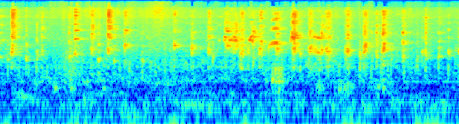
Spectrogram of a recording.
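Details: Albino and Euwing green opaline lovebirds in the morning: a busy run of sharp, scratchy chirps and squawks repeating rapidly, growing denser and louder midway, over a low background rumble.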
